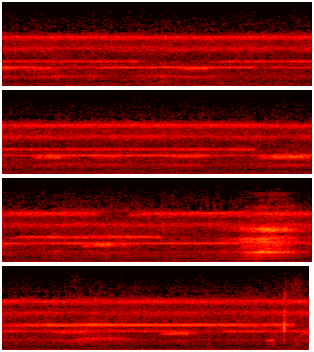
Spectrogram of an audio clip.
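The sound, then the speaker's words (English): A steady mechanical drone hums outside without pause, low and rumbling with thin sustained whining tones above it, holding an even level throughout with a brief swell near the end. “Outside, the hum, like a drone, militaristic.”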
